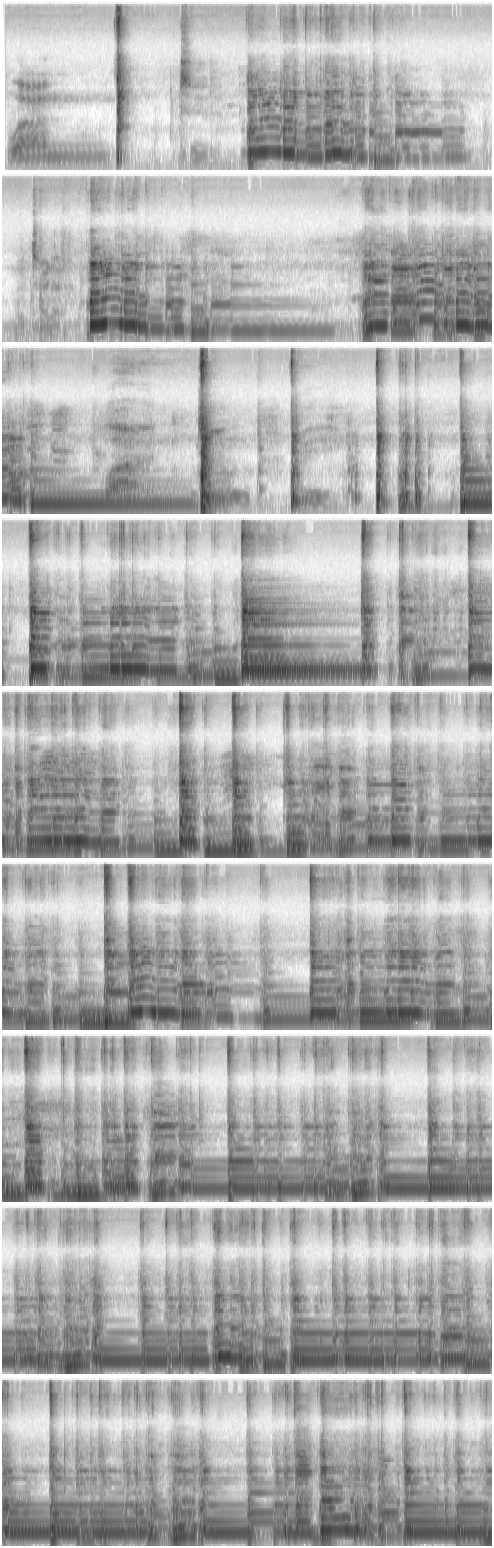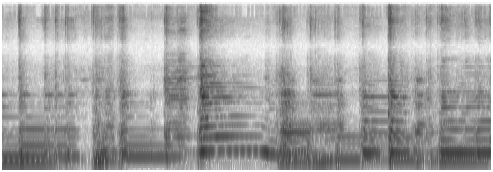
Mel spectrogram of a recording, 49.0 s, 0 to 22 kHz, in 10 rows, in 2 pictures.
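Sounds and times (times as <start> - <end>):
guitar playing: 0.1 - 48.9
person speaking a count-in: 1.8 - 2.3, 10.0 - 13.3.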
